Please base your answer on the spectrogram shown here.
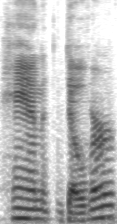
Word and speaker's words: Handover: handover hand over what well it's pronounced hand dover but most people just push it together because he doesn't have any spacing in the last name uh lucas is drinking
